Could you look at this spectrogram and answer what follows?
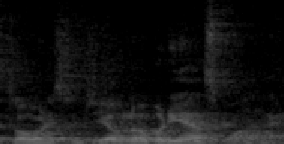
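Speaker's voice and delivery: normal talking voice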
